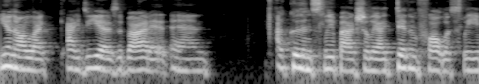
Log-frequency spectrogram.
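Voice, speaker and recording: With a French accent, a woman at a medium pitch speaks in fairly even intonation. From southern France, Marseille. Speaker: filmmaker and actress. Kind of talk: interview.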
